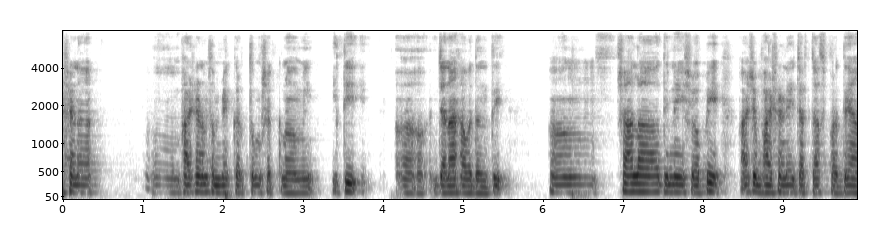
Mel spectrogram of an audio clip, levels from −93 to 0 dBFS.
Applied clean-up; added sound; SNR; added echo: neural mask model DeepFilterNet 3.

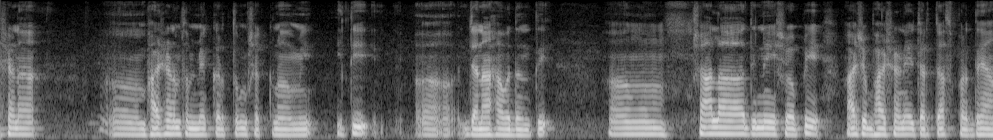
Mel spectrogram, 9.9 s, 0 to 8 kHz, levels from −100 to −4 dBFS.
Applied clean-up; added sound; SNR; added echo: none; none; none; none.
